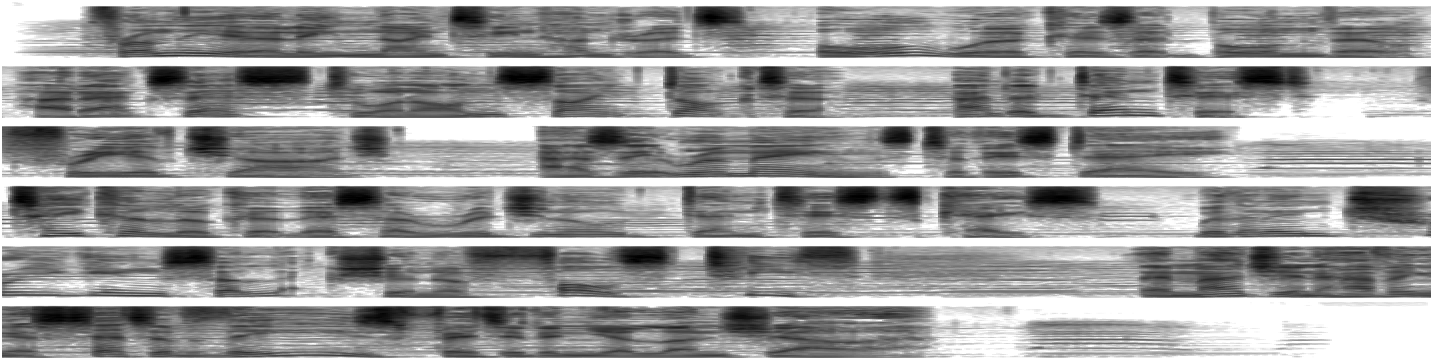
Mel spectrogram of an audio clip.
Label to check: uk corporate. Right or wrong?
Right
